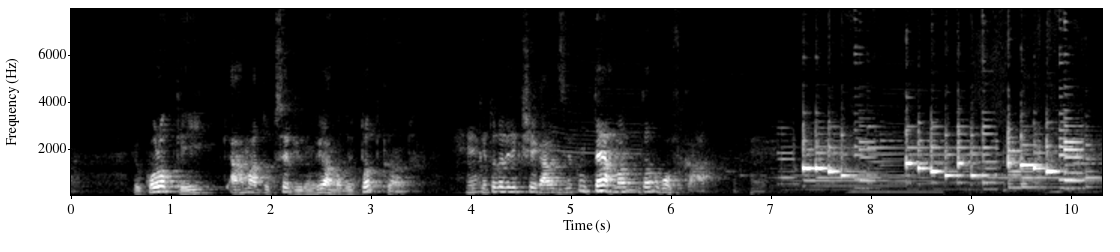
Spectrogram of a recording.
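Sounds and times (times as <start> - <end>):
speech: 0.6 - 6.4
phone ringtone playing a bright electronic melody: 6.6 - 10.2.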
